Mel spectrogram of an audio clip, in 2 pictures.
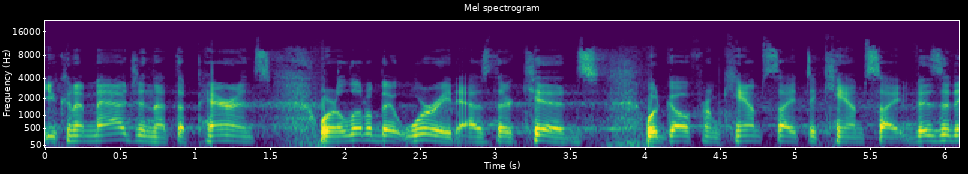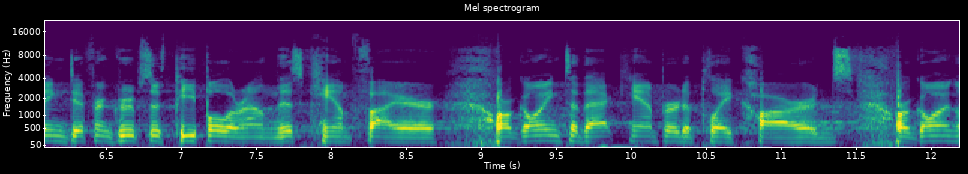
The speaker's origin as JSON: {"language": "English", "region": "Michigan", "country": "United States", "tie": "born or raised there", "said": "When I was a kid, growing up in West Michigan, for a period of time, every summer, my family and I and my brothers, we would go camping"}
